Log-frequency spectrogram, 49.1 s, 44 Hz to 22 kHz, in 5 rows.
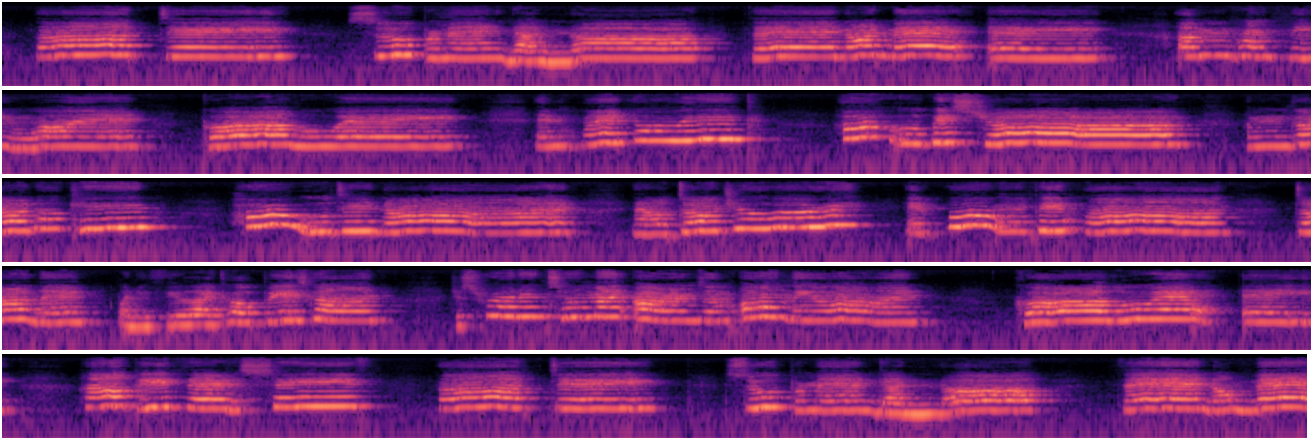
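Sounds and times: girl singing unaccompanied: 0:00.0 - 0:49.0.

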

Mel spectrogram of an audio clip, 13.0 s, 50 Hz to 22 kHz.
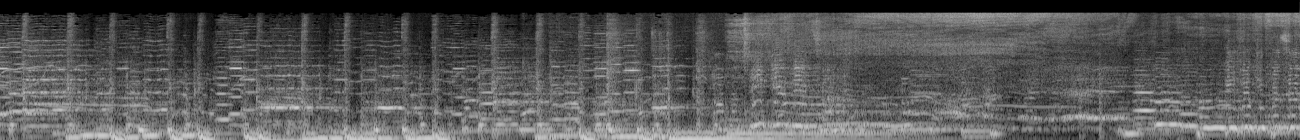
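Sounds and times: loud backing track: 0:00.0 - 0:12.8
deep bass line: 0:05.4 - 0:10.4.

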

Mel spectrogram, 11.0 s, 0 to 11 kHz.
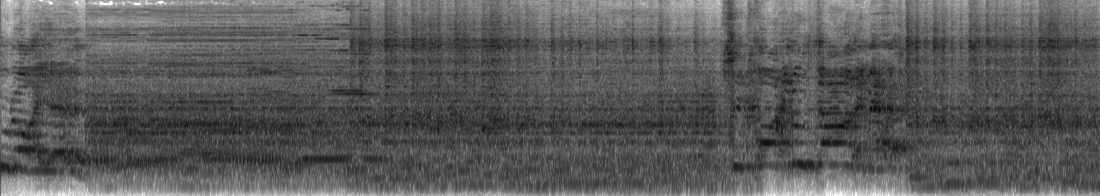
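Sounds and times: harsh synthesizer noise: 0:00.5 - 0:11.0.

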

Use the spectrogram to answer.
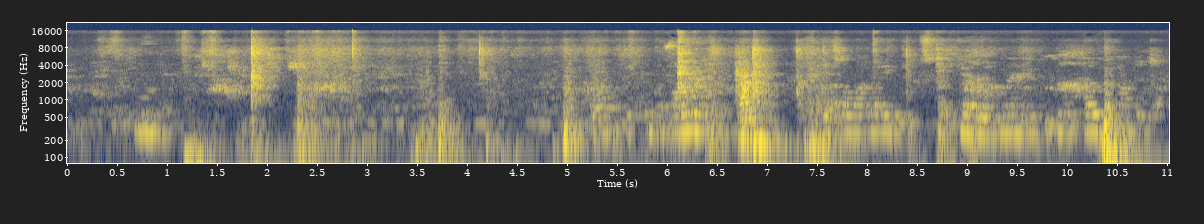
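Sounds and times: young children chattering: 0:00.2 - 0:11.0.

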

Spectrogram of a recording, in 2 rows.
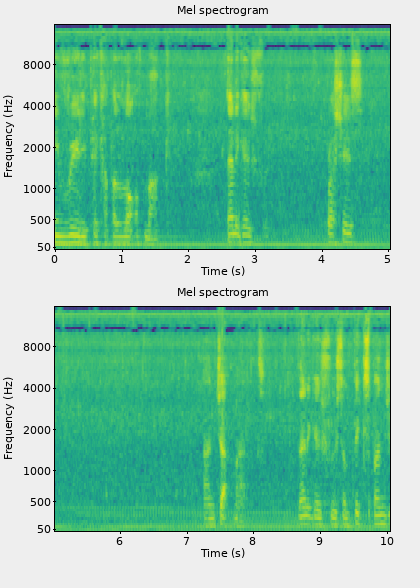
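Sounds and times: low mechanical hum: 0:00.0 - 0:10.0
water flowing through pond filter: 0:00.0 - 0:10.0.

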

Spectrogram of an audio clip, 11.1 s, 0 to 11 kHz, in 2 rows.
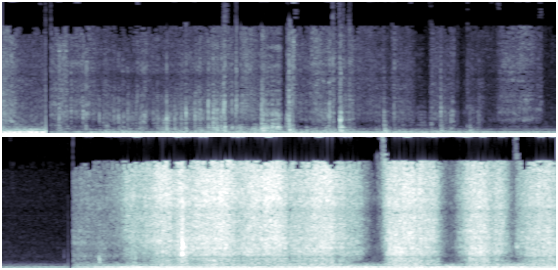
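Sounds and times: shredded paper rustling: 0:06.3 - 0:11.0.

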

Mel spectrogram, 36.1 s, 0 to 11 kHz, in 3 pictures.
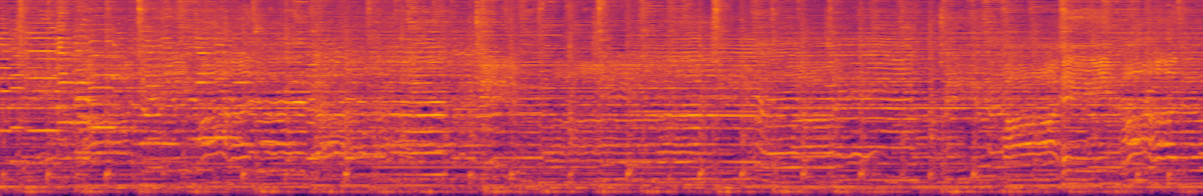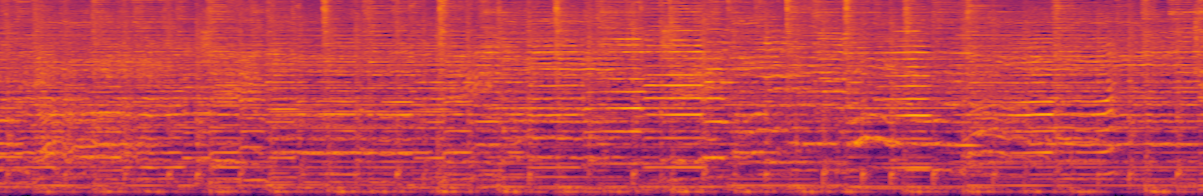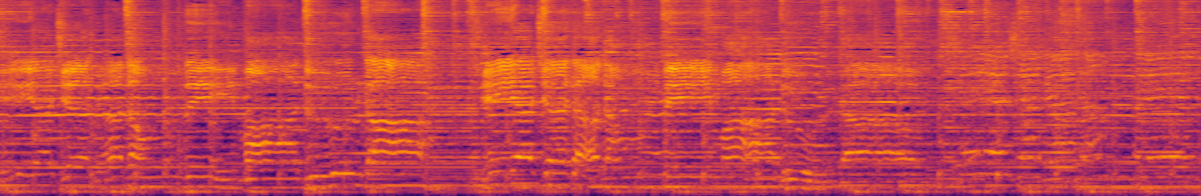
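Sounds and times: acoustic guitar strumming: 0:00.0 - 0:36.0
harmonium: 0:00.0 - 0:36.0
person singing: 0:00.0 - 0:36.0
violin: 0:00.0 - 0:36.0.

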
